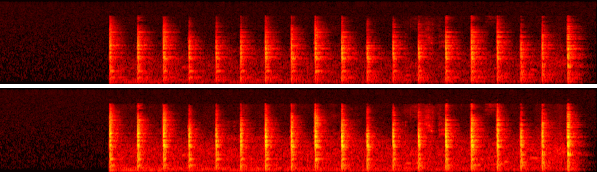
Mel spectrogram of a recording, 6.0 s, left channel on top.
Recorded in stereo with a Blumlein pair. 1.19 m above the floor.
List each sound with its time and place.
1.1 s ticking: 25° right, 0.6 m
